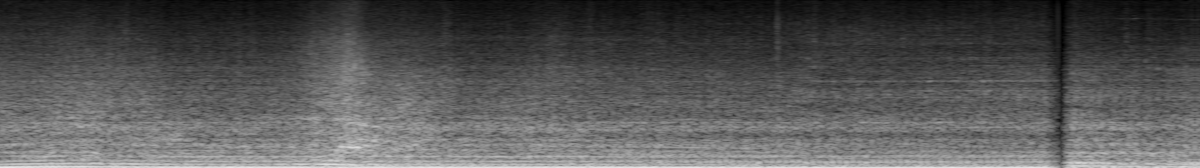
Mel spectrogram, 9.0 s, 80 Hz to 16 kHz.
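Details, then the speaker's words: 1960 Chevrolet Impala V8, back on the road after sitting 25+ years, on a long drive home: steady low rumble with even beat, no misses or stumbles; running cleanly after a roadside fuel-filter issue. "hey it's back in business though I mean it wouldn't be running this long if it wasn't pulling"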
